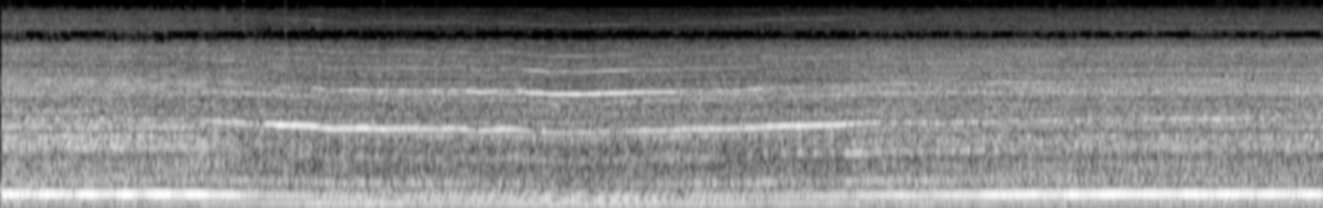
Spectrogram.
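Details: Meat grinder running after home knife sharpening, knife fitted snugly to the plate: constant motor hum with a smooth single-pitch gear whine, no grinding or catching. Runs normally.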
